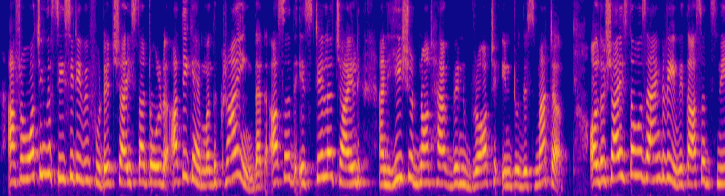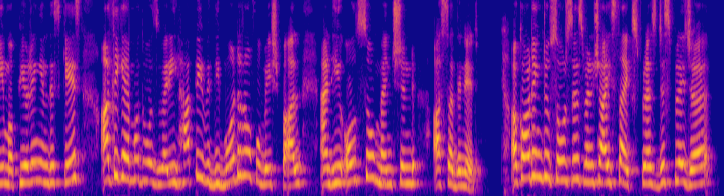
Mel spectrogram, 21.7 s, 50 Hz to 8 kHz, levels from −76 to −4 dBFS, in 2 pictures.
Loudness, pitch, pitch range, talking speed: -19 LUFS, 265 Hz, 245-320 Hz, 170 wpm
